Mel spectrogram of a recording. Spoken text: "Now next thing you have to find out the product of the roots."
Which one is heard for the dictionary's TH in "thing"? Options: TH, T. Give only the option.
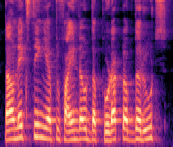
T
